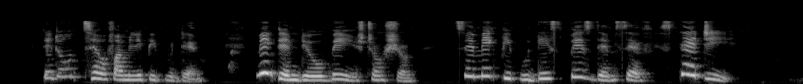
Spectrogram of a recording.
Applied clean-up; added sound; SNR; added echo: none; none; none; none.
